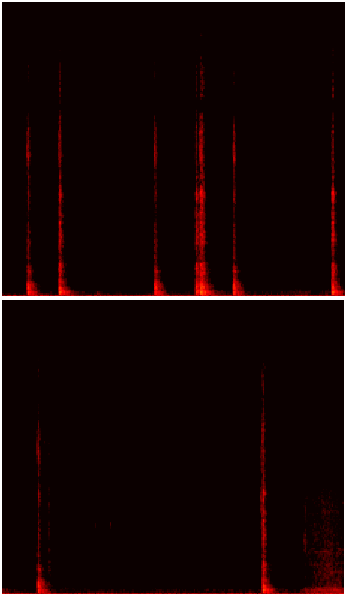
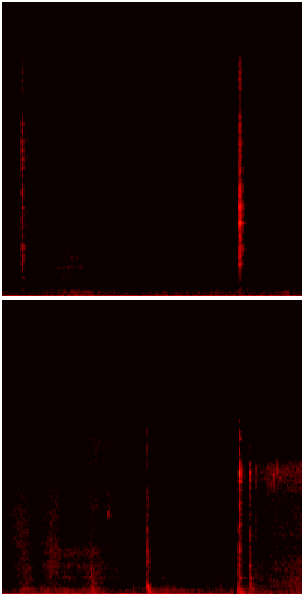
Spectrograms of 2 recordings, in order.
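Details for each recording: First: Lada Niva, jumper wire across the headlight switch plug's spade connectors: sharp, irregular relay clicks, about eight in seven seconds. No headlights, wire heating up; the wrong two wires were jumpered. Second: Lada Niva in the cab with the key on, during electrical rewiring: sharp single clicks every second or two as the headlight relay pulls in and releases, with the headlights switching on and off, showing the relay works normally.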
